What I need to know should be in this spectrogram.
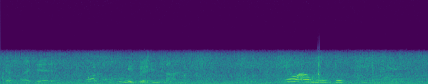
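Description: Young people talk in short bursts nearby.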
